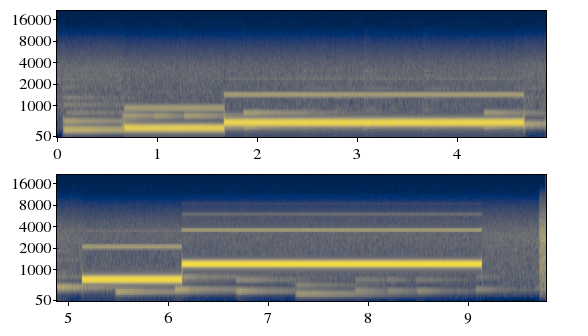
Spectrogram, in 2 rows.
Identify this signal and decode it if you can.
Two-tone page, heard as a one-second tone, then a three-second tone, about 310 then 480 Hz, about 710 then 1220 Hz, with a squelch burst at the end.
